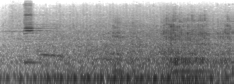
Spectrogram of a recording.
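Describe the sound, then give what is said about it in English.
An old Hindustan Motors Ambassador car engine in India rumbles steadily and noisily, growing a bit louder, with a brief horn toot near the start amid street traffic. “The Hindustan Motors ambassador was so noisy that kids playing on the street could safely hear it blocks away.”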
